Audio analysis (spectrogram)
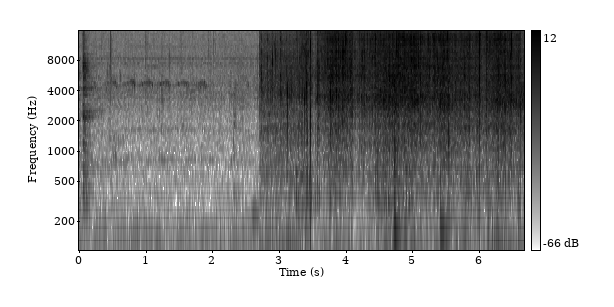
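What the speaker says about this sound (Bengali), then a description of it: "সব কিছু একটু ভালো করে ভাজা ভাজা করে নিয়েছি। সেদ্ধ করে রাখা আলুগুলো দিয়ে দেব।" Boiled potatoes tipped into a pan of frying ginger paste and turmeric, the quiet background giving way to a louder, steady sizzle with light stirring scrapes.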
